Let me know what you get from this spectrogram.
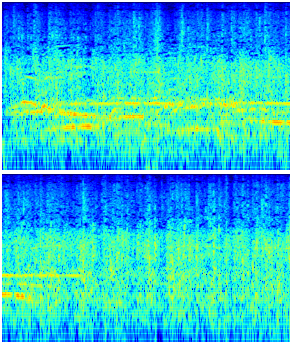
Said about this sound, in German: Euer Applaus.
